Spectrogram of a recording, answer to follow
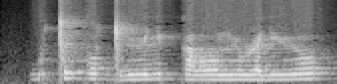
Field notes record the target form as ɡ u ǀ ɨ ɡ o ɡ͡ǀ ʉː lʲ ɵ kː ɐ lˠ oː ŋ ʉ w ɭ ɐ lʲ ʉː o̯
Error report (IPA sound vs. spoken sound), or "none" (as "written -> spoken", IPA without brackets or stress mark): none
